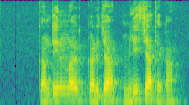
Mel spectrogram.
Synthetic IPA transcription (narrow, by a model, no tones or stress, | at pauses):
kɐmd̪ɪnməɾkəɾd͡ʒamɪlit͡ʃd͡ʒaːt̪ɦeːkaː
